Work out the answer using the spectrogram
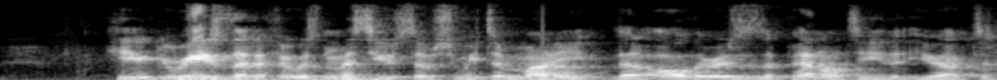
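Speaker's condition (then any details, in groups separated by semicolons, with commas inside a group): No condition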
